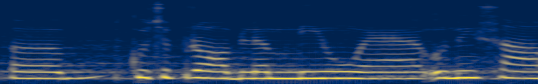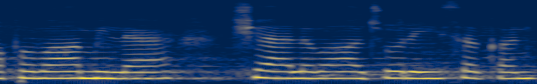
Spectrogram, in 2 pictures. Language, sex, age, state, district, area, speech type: Dogri, female, 18-30, Jammu and Kashmir, Kathua, rural, spontaneous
